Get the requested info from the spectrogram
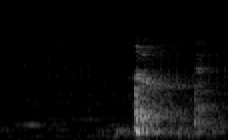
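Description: A person coughing: one loud cough about a second and a half in, fading quickly, with a smaller second cough just after.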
